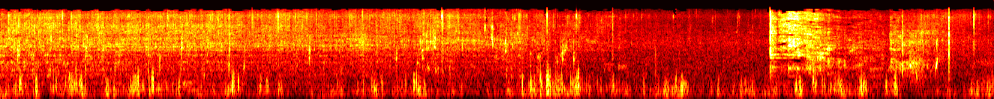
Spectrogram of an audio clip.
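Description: Water sloshing and splashing in an iron karahi of chicken and potato curry as it is added and stirred with a metal ladle, with irregular clinks and scrapes of the ladle against the pan. There is a brief, sharper splash about five seconds in.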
